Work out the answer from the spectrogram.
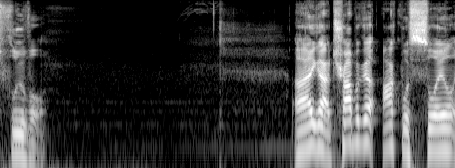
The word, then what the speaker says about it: Fluval: them down to your your seven ph it's pronounced fluval it's pronounced fluval i got tropica aqua soil and co2 injection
